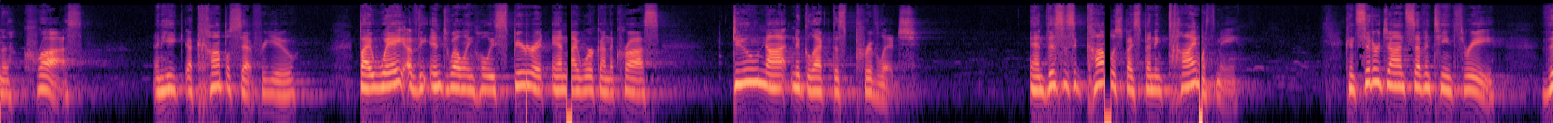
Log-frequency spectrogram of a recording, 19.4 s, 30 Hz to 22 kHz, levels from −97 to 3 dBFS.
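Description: At 6.57 s, 50 ms of speech plays twice. This is overlapping chunks: each 4-second chunk starts before the previous one ends, so the join repeats audio. It sounds like a brief stutter, and it recurs at 10.62 s, just after "do not neglect this".

At 7.08 s, an underrun with held sample flattens the waveform for 60 ms before "work on the cross". The buffer ran dry and the converter froze its last value. Sound stops almost silently. About 70 ms went missing. It recurs at 13.80 s for 80 ms, between "this is" and "by spending", and at 14.99 s for 35 ms with roughly 30 ms lost.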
